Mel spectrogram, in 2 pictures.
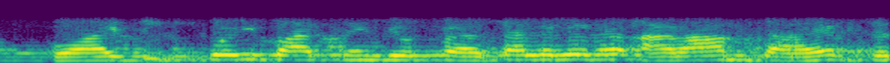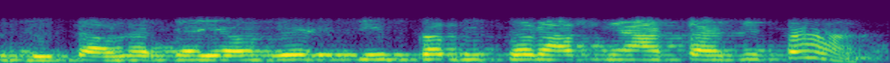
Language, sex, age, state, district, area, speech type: Hindi, male, 45-60, Uttar Pradesh, Azamgarh, rural, conversation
